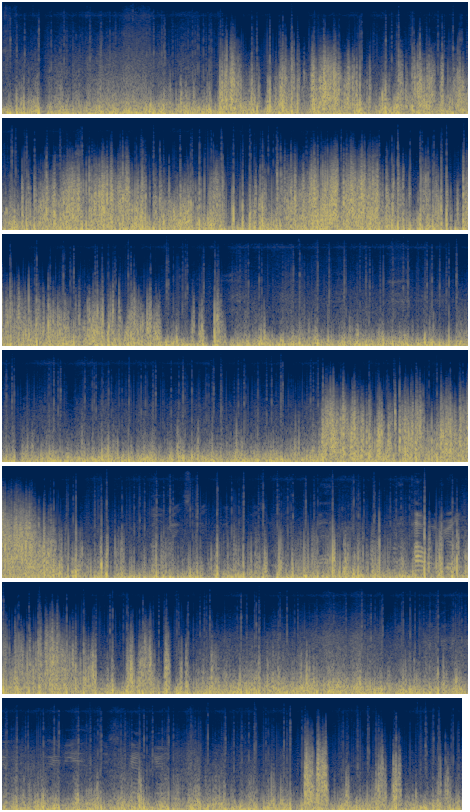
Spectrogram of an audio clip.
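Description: Strong, gusty wind buffeting the microphone: a steady low rumble with louder gusts that swell and die away several times.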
